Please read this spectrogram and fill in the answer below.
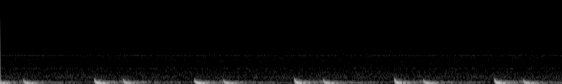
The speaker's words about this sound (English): Can you hear God's heartbeat?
